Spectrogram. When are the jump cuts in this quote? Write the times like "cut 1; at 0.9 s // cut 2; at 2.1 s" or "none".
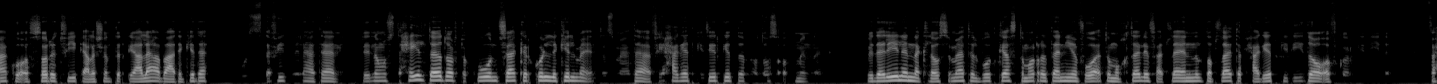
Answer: cut 1; at 3.6 s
